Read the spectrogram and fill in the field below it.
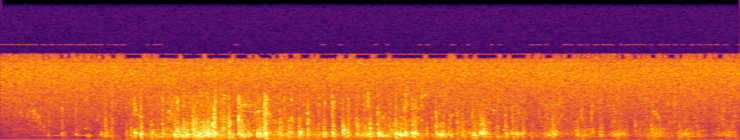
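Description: A horse-drawn carriage rolls away over a dirt road.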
